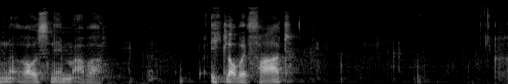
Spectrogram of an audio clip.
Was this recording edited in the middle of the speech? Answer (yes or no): yes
